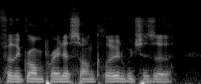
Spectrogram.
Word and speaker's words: Saint-Cloud: Cloud next weekend for the Grand Prix de Saint-Cloud, which is it's Group 1. I don't know why I pronounced St. Cloud 2 different ways just then. Yeah, I'll do it like a French person, Saint-Cloud.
